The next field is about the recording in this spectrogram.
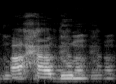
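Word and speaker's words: أَحَد: দাল দুই পেশ দুন, আহাদুন। থামলে হবে আহাদ।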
